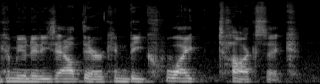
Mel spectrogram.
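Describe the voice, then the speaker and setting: A man with an unremarkable speaking voice talks at a fairly slow pace with a fairly high pitch. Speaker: podcast host. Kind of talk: interview host.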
